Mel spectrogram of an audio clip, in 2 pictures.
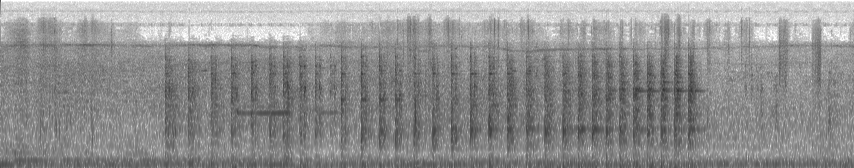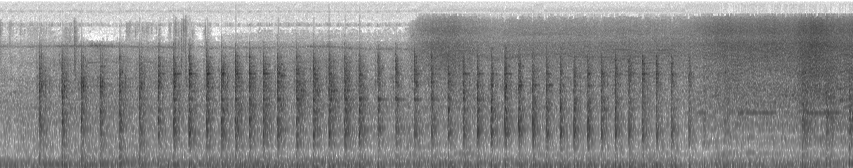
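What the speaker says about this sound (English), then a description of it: "you can hear the hammering" Rapid, rhythmic hammering in quick bursts at a housing construction site in Menifee, California, steady and fairly close, with brief pauses between runs over a low background rumble.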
